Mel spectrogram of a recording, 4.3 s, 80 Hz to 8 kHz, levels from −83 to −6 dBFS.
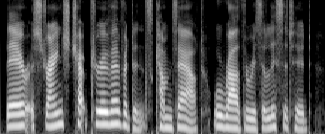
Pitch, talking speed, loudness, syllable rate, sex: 190 Hz, 165 wpm, -17 LUFS, 5.9 syllables/s, female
